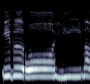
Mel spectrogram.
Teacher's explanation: را heavy letter ہے، را اور ہا کو برابر لمبا کریں گے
